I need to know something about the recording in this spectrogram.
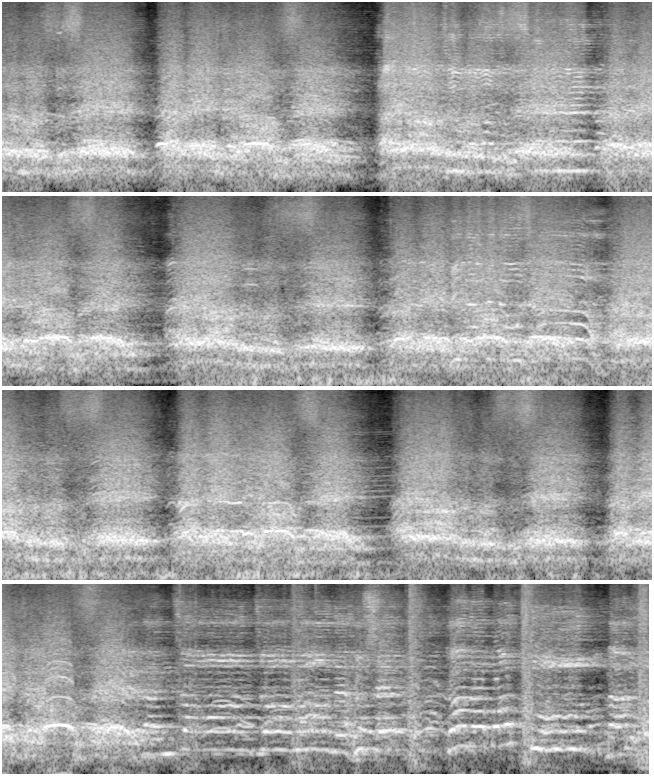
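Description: A large crowd chants loudly together in a steady rhythm outdoors.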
